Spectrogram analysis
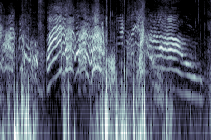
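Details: Screaming tabby cat called Maxwell: after a second of clicks and rustling, a loud drawn-out harmonic yowl wavers up and down, then a second cry slides steadily downward and fades, with faint background voices.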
